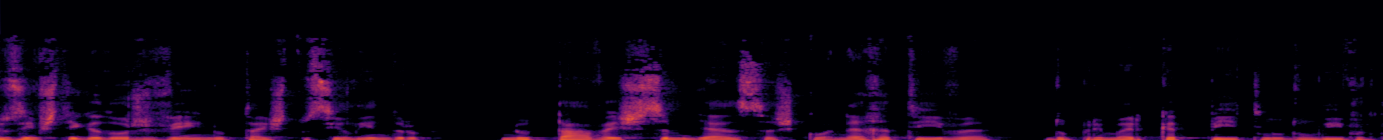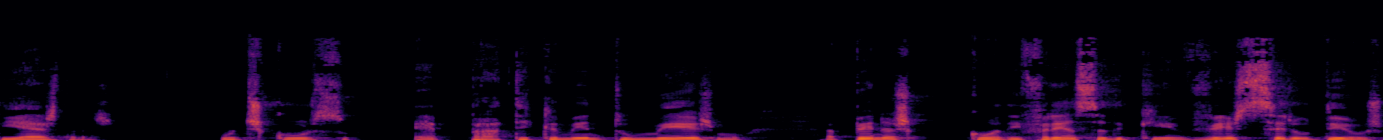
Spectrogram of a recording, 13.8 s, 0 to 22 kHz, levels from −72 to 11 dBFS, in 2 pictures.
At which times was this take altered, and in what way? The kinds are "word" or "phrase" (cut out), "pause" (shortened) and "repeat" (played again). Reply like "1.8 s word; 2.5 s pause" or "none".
none

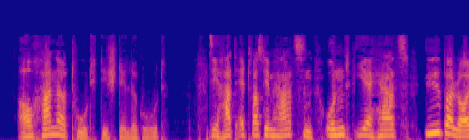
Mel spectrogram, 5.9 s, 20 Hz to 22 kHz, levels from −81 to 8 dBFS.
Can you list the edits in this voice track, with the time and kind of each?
2.6 s word; 3.3 s word; 4.4 s word

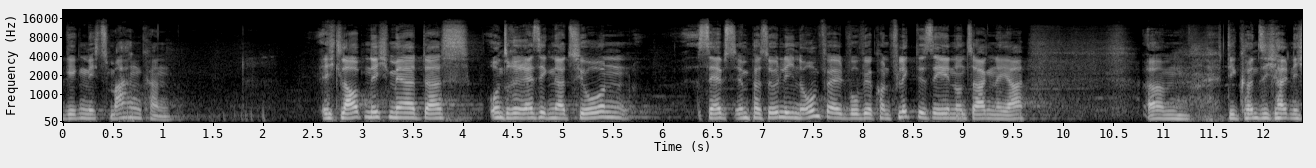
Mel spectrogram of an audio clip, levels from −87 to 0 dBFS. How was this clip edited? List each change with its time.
4.2 s pause

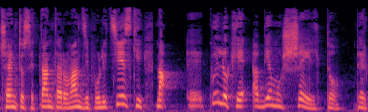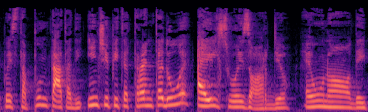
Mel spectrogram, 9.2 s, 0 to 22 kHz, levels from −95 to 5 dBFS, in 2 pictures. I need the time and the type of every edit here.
1.9 s pause; 7.0 s pause; 8.3 s pause

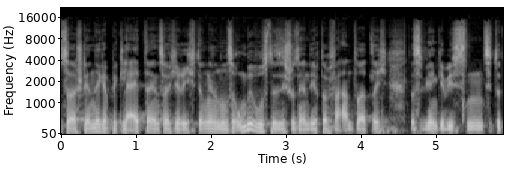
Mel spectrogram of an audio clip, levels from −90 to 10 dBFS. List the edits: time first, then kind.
none

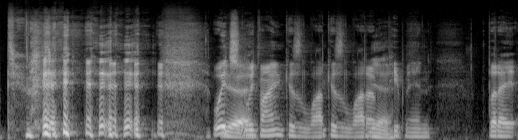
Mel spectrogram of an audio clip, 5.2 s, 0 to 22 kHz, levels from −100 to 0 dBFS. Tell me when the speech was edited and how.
2.6 s word; 3.2 s repeat; 4.0 s phrase

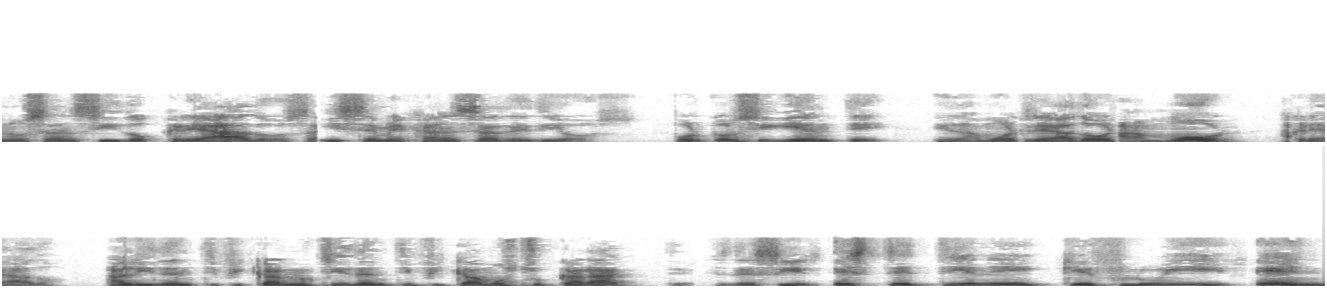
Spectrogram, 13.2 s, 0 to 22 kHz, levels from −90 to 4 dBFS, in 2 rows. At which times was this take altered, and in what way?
1.6 s word; 5.1 s word; 5.6 s word; 6.4 s word; 8.2 s phrase; 9.2 s word; 10.1 s pause

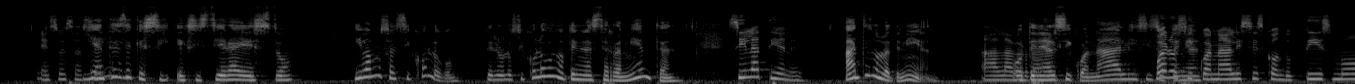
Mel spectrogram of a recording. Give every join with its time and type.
4.8 s pause

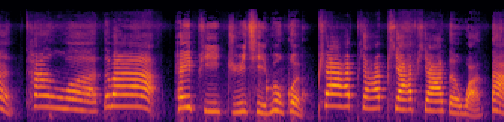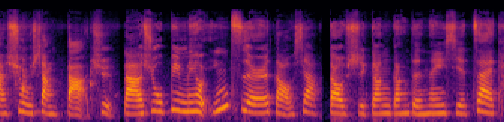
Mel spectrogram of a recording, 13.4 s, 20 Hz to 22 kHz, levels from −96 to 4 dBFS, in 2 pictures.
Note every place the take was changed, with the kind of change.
2.3 s pause; 8.3 s pause; 11.0 s pause

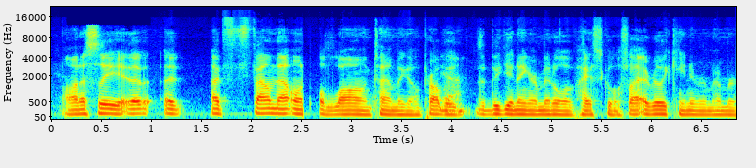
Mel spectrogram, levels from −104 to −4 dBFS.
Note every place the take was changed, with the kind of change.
2.5 s word

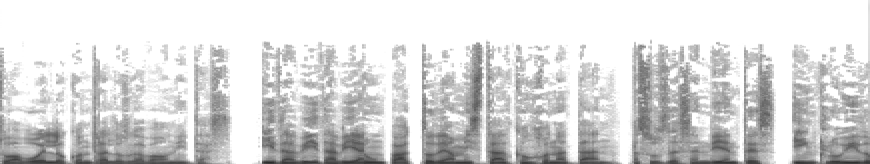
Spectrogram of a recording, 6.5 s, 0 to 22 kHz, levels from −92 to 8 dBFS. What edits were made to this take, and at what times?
1.8 s pause; 2.7 s word; 4.8 s word

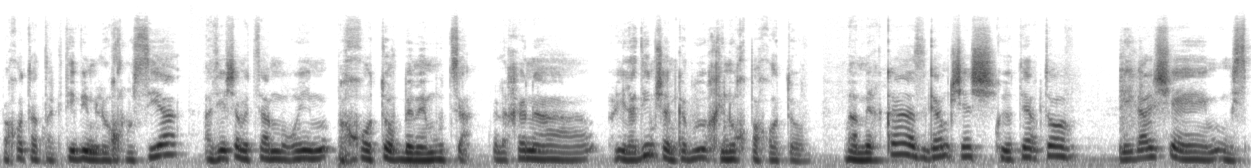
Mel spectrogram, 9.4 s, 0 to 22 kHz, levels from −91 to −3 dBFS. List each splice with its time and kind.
2.5 s word; 4.5 s pause; 7.5 s word; 8.4 s word

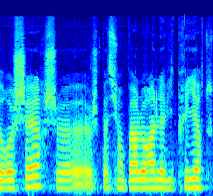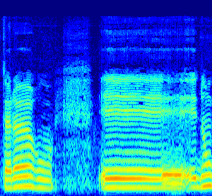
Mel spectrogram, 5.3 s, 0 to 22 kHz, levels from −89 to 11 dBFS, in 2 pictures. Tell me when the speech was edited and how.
none

